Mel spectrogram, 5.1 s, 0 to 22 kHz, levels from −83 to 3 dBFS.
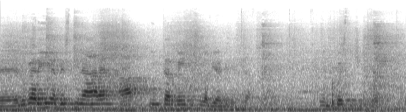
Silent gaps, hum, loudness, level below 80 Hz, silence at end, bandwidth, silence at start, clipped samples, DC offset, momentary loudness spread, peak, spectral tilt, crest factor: none; none; -20 LUFS; -34 dBFS; 0 s; 15 kHz; 0 s; under 0.1%; under 0.1%; 12 LU; -2 dBFS; -6.5 dB/octave; 16 dB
